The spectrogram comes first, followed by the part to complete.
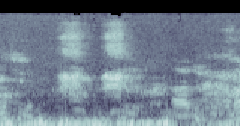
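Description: A crow cawing twice in quick succession, two harsh calls about a second in.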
